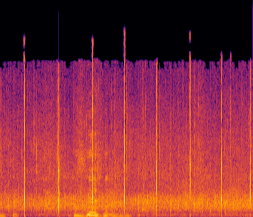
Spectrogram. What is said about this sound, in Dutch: misschien moeten we daar nog even een applaus. René ten Bos, nieuwe Denker des Vaderlands. Gefeliciteerd.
